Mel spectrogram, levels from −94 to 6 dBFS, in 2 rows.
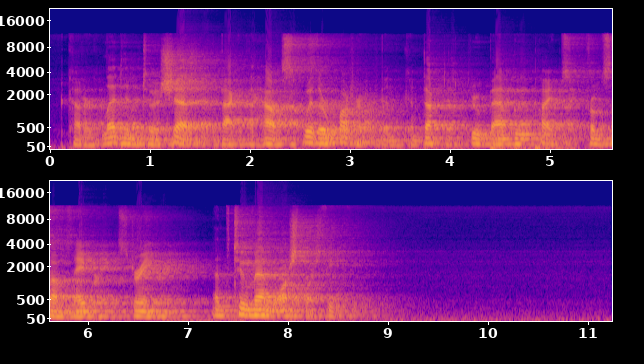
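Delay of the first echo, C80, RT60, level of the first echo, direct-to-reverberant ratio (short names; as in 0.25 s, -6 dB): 0.242 s, 4.5 dB, 1.7 s, -12.0 dB, 2.5 dB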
